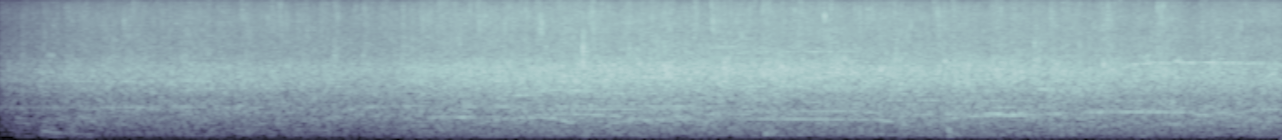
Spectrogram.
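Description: Large audience applauding, fading in at the start and growing louder about two seconds in.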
